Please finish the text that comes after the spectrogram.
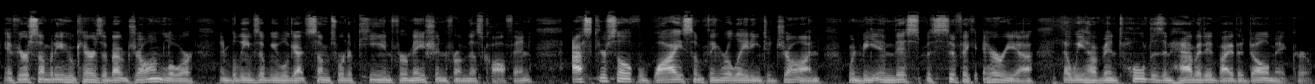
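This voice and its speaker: Deep-voiced man reading a persuasive argument. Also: fairly even intonation, a little fast. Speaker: listener sending submission.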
